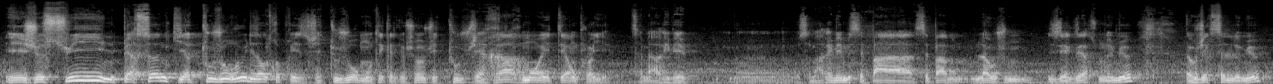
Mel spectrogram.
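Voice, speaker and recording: A man's voice: deep voice, moderate pace, mellow. A man from France answering interview questions in a chatty, joking, self-mocking way, with many fillers. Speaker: founder of a poker company, interview guest. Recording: roomy room with faint noise.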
